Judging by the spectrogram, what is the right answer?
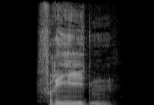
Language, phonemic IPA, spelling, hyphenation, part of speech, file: German, /ˈfʁiːdn̩/, Frieden, Frie‧den, noun, De-Frieden.ogg
- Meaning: peace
